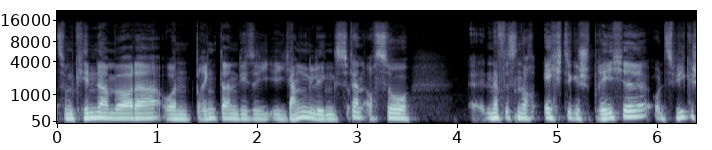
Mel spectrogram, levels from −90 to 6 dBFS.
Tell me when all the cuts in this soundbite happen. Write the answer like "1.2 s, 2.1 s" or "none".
2.9 s, 4.5 s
